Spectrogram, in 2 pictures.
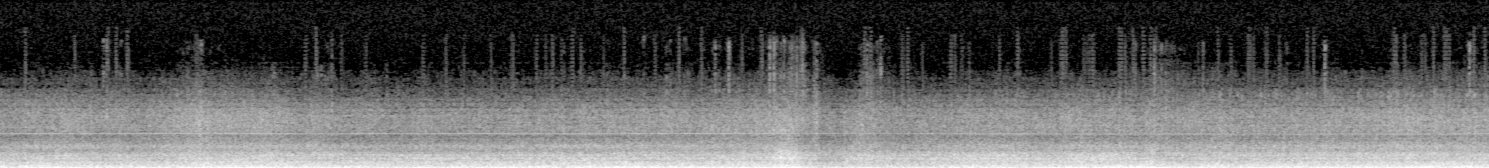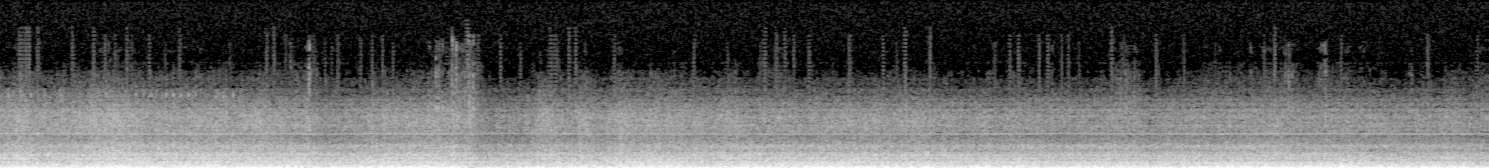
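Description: Steady low road rumble of a car driving at speed on an expressway, with no change in pace.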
